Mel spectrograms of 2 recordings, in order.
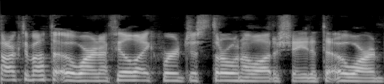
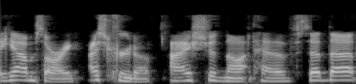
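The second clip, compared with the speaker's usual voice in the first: normal talking voice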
